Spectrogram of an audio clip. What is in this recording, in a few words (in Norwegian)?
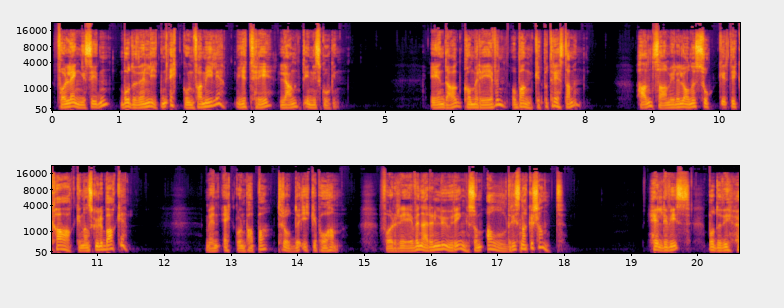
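forteller, Norwegian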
